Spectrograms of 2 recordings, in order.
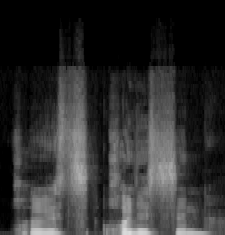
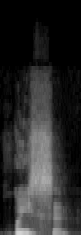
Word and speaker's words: Huijsen: For Bournemouth, we have Travers Smith Huijsen. I just butchered that. Dean Huijsen. It's not an L, that's an I.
